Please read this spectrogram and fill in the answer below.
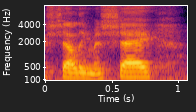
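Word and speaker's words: Shelley Mechette: It's my name, Shelly Mache. I'll spell that. It's S-H-E-L-L-E-Y-M-E-C-H-E-T-T-E.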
